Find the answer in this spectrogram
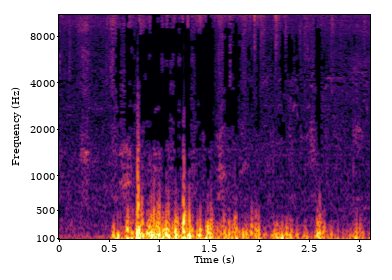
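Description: A Weimaraner gives low, throaty grumbles and soft whimpers in an uneven run of short bursts.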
